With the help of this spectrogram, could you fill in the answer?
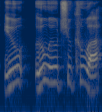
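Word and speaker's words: Iwuchukwu: um Vince ubu chukua oh u u chukua I think is how you say his last name 7 foot1 junr he's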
